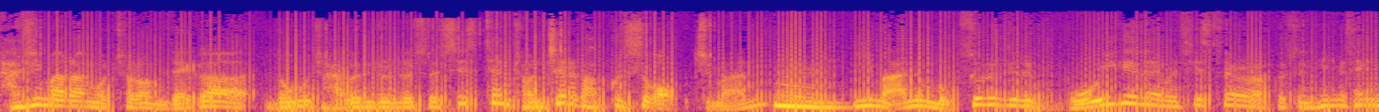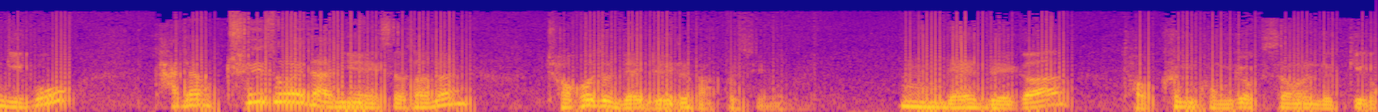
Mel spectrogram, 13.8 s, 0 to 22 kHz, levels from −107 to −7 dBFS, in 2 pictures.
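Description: Buffer tearing runs throughout: a robotic buzz near 46.9 Hz, fitting a 1024-sample buffer, where roughly a seventh of each period replays audio about 40 ms old.

Comfort noise in place of the background at 11.13–11.39 s: the room noise gives way for 260 ms to a flat, featureless hiss about 2 dB quieter, likely from discontinuous transmission.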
